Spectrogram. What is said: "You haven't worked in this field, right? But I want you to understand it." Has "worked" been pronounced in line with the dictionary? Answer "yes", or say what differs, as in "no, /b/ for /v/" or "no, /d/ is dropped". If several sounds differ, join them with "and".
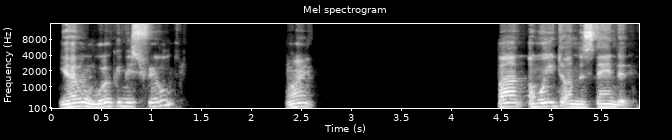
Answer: no, /t/ is dropped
